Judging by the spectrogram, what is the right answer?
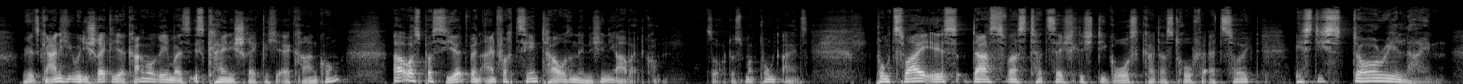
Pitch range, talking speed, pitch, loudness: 95-125 Hz, 185 wpm, 110 Hz, -19 LUFS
